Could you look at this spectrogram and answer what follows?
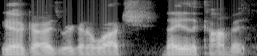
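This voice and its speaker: A man hosting a casual watch party stream, easygoing and quick to laugh. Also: medium pitch, steady tone, clean tone, muffled recording. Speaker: host. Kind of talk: casual chat.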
